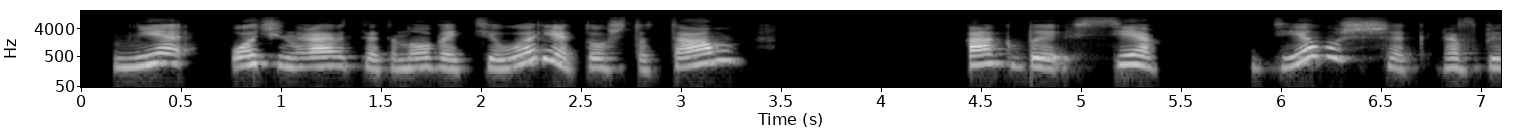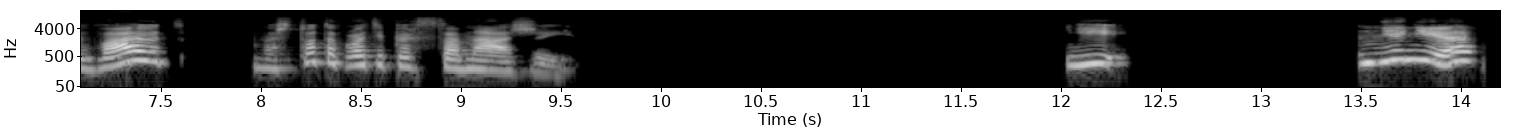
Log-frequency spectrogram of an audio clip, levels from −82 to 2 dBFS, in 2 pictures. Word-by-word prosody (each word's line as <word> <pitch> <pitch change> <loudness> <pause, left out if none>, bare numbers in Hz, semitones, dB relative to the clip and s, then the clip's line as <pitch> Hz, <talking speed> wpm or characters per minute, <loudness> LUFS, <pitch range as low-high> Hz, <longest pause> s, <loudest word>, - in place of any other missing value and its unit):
мне 260 +8 +1 0.2
очень 245 -1 -1
нравится 225 0 +2
эта 195 +1 -13
новая 205 0 -3
теория, 205 - 0
то, 210 -1 -6
что 205 -3 -10
там 255 - +3 1.1
Как 275 +3 +5
бы 440 0 -1
всех 265 - -1 0.5
девушек 225 - -2
разбивают 210 - +3 0.4
на 195 -2 -14
что-то 300 +11 -5
вроде 255 0 -4
персонажей. 190 -8 -3 2.4
И 260 +3 -2 1.1
Не 320 +6 +1
не, 350 -3 +6
235 Hz, 90 wpm, -21 LUFS, 205-305 Hz, 2.4 s, не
